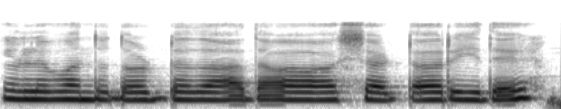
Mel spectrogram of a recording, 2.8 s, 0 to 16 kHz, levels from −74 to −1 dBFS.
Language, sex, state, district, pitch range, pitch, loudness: Kannada, female, Karnataka, Bidar, 225-240 Hz, 230 Hz, -13 LUFS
